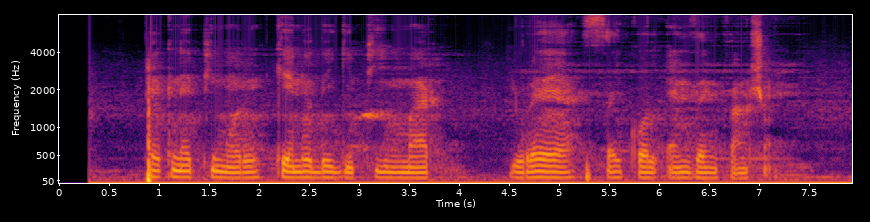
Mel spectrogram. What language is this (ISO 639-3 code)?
luo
